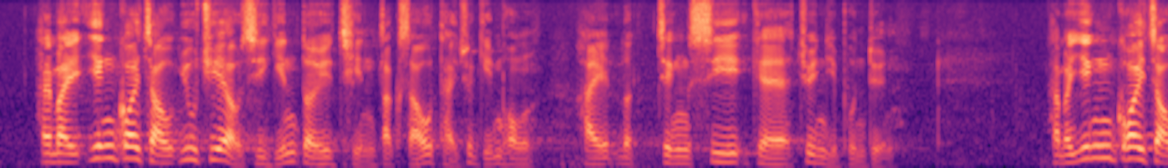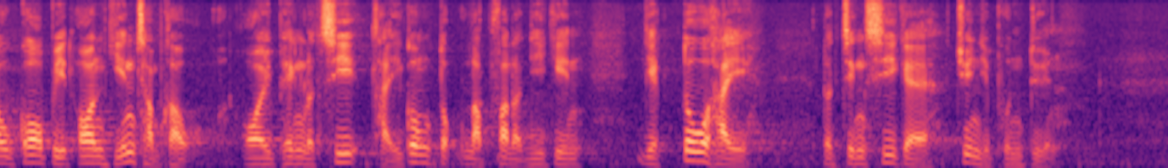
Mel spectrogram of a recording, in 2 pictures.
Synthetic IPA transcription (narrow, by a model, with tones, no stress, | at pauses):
hɐ˨jmɐ˨jːɪ˥ŋkɔː˥jt͡sɐ˨wjuː˥t͡ʃiː˥ɐ˨˩wsiː˨kiː˨˥nt̪ɵ˧ɥt͡sʰiː˨˩nt̪ɐ˨k̚sɐ˨˥wt̪ʰɐ˨˩jt͡ʃʰɵ˥t̚kiː˨˥mhʊ˧ŋ | hɐ˨jlɵ˨t̚t͡sɪ˧ŋsiː˥kɛː˧t͡ʃyː˥njiː˨˩pʰuː˧nt̪yː˨˩n | hɐ˨jmɐ˨jːɪ˥ŋkɔː˥jt͡sɐ˨wkɔː˧piː˨t̚ɔː˧nkiː˨˥nt͡sʰɐ˨˩mkʰɐ˨˩wɔː˨˩jpʰɪ˧ŋlɵ˨t̚siː˥t̪ʰɐ˨˩jkʊ˥ŋt̪ʊ˨k̚lɐ̰˨p̚faː˧t̚lɵ˨t̚jiː˧kiː˧n | jɪ˨k̚t̪o˥whɐ˨j | lɵ˨t̚t͡sɪ˧ŋsiː˥kɛː˧t͡ʃyː˥nji˨˩pʰuː˧nt̪y̰ː˨˩n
